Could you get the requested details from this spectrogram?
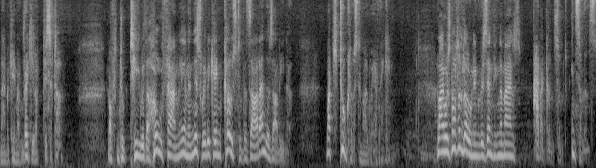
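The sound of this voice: Using a put-on character voice, a man speaks fast at a fairly high pitch with a slightly husky edge. His pitch swings are big.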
